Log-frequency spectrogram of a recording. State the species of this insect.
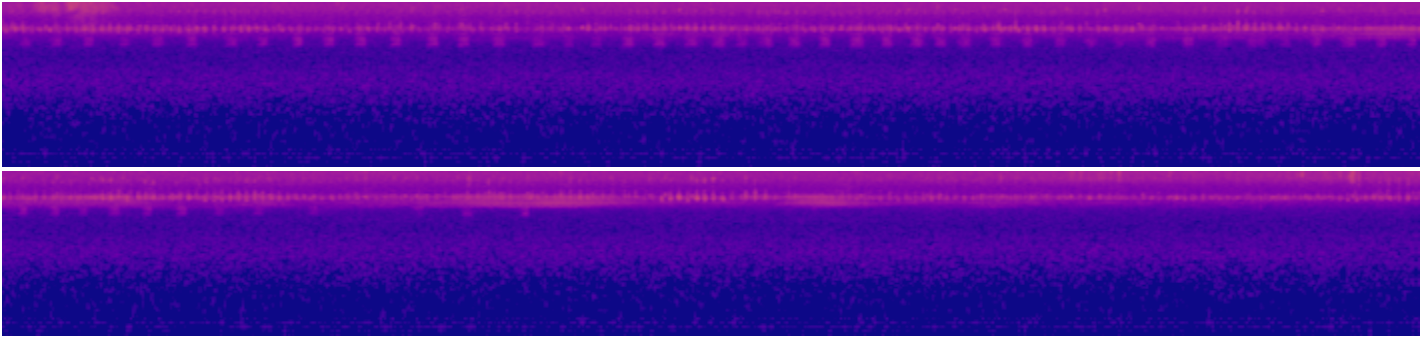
Decticus albifrons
